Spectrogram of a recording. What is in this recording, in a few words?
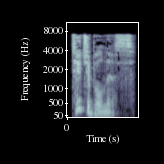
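"teachableness", British English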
